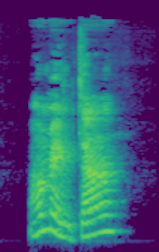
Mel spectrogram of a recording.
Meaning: 1. at the same time, at once, simultaneously 2. on the other hand, at the same time, then again
- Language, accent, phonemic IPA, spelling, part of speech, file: French, Canada, /ɑ̃ mɛm tɑ̃/, en même temps, adverb, LL-Q150 (fra)-en même temps.wav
